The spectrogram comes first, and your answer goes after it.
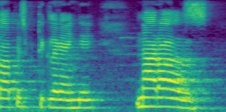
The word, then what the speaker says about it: नाराज़: नाराज़, इसमें Z sound में आ रहा है, नीचे बिंदी लगी है तो ये भी स्पेलिंग ठीक है, आप इसमें टिक लगाएंगे।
